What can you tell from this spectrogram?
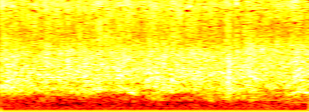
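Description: A church audience claps steadily during a sermon, a dense, continuous wash of many hands with no pauses and no voices.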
